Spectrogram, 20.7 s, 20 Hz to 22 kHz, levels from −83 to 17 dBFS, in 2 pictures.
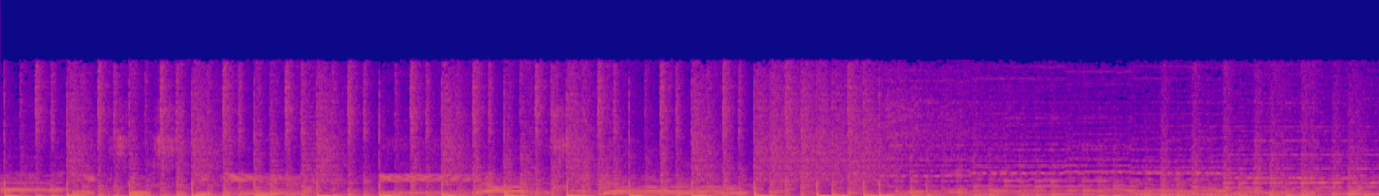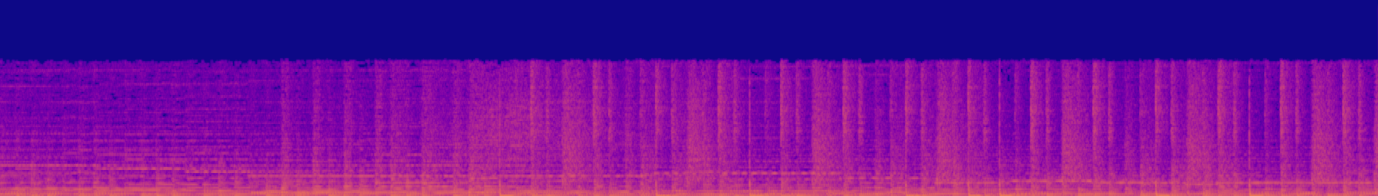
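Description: No technical faults are audible.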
